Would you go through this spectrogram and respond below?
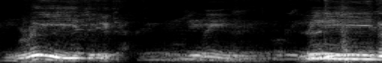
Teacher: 영어에서 이 R이라고 쓸 때는 영어는 가령 read 그러니까 할 때는 혀가 입천장을 건드리지 않죠. 혀를 엉거주춤 이렇게 띄우고 있기 때문에 영어 발음하는 분들도 read 이렇게 read 같으면은 리드를 잘해야 된다.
